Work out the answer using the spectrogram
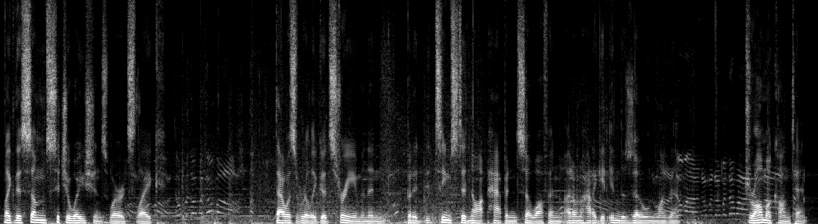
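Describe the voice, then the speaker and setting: Rambling streamer, low voice. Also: male voice, steady tone, moderate pace. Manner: meandering, self-deprecating, many fillers and restarts. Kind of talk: casual rambling livestream chat. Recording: music playing clearly behind the voice.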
